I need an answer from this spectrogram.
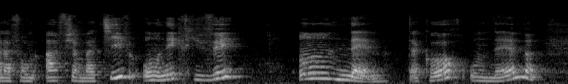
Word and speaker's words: on aime: forme affirmative on écrivait on aime d'accord on aime ici je fais la liaison entre le N du on et le verbe aimer avec le E on aime pour la forme négative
